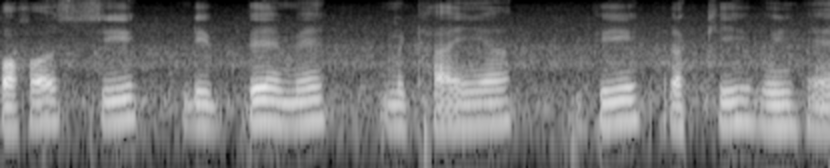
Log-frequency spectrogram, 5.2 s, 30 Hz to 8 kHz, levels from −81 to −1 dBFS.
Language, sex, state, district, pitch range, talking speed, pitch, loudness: Hindi, male, Uttar Pradesh, Lucknow, 125-140 Hz, 105 wpm, 135 Hz, -20 LUFS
